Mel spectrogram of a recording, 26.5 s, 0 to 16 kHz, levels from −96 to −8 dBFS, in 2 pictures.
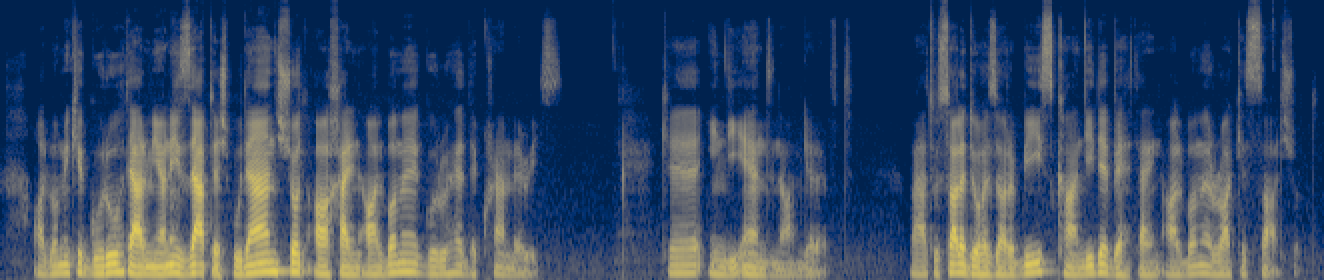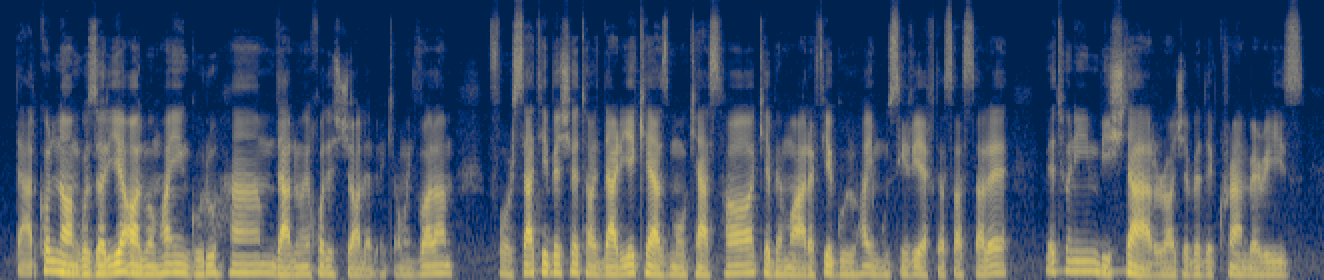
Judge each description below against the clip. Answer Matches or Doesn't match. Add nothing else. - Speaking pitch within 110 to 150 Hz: Doesn't match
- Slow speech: Doesn't match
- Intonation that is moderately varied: Matches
